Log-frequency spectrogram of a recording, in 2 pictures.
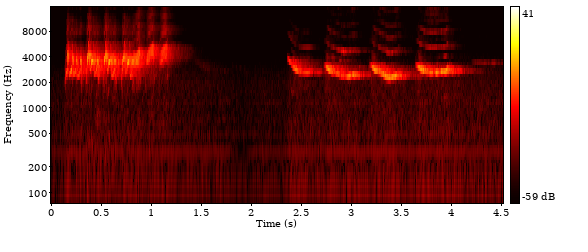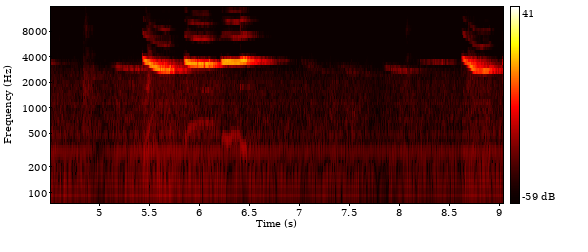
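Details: Flamboyan singing vigorously, with a harsh, buzzy chattering burst followed by a run of clear downslurred whistles repeated about every half second, then more whistled phrases after short pauses.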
